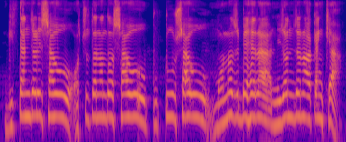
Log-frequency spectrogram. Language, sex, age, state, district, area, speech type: Odia, male, 45-60, Odisha, Bhadrak, rural, spontaneous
